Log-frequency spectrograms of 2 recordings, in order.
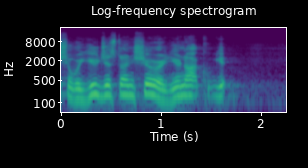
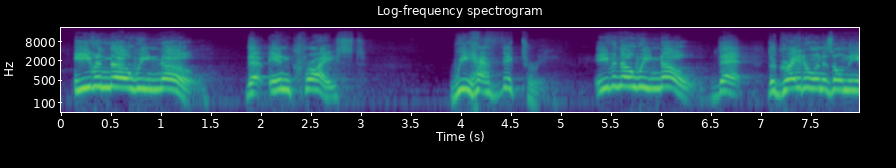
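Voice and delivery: preaching at full force; 6 semitones higher, 4 dB louder than usual. Acted. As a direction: preach it out to the congregation. Preaching point on authority.

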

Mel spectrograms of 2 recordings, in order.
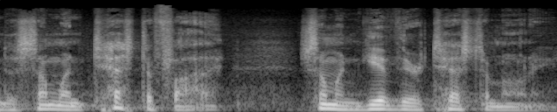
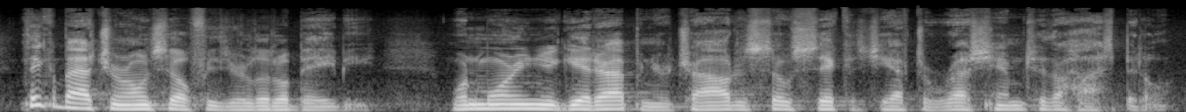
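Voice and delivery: normal talking voice

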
